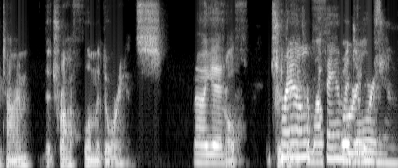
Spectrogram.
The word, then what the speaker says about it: Tralfamadorians: the same thing as now I'm going to pronounce this wrong every time, the Tralfamadorians. Oh, yeah. Tralfamadorians. Tralfamadorians.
